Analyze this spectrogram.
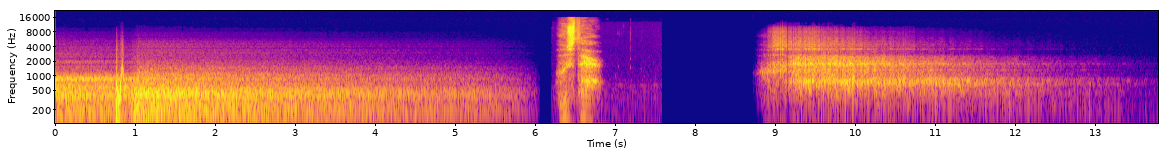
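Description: A processed electronic sound rings out and slowly fades, then returns with a brighter shimmering tail.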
